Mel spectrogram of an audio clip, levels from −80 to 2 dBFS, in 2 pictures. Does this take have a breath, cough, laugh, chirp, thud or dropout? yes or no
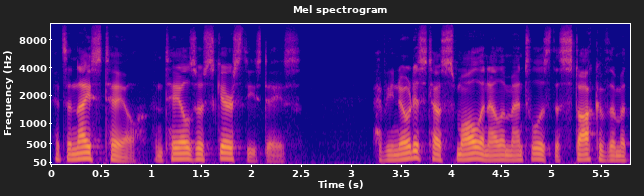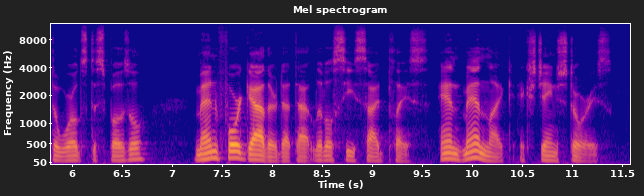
no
